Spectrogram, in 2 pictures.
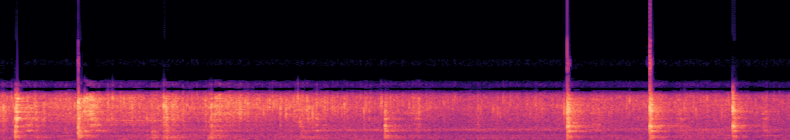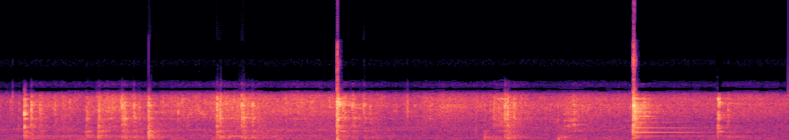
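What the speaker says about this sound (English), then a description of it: "To this I will now add the onion, chopped onion." Chopped onion sizzles steadily in hot oil with hing and turmeric, a constant frying hiss broken by sharp stirring clicks of a utensil against the pan, with no voices.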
